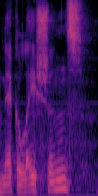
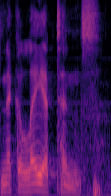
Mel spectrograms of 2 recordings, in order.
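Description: First: The ending sounds like 'lay-shuns', no separate i. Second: The ending sounds like 'lay-eye-tans', with separate i. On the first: "If it was after the T, it would be" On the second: "but before it, it's"

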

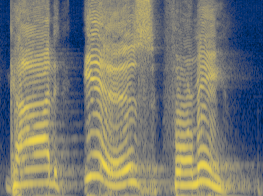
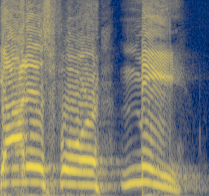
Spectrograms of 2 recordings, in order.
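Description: First: The stress falls on the word is. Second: The stress falls on the word me.

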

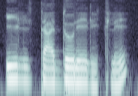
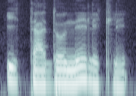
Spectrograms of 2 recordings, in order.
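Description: No difference in how they are said.

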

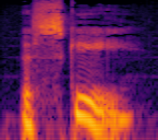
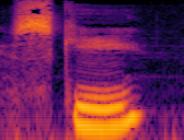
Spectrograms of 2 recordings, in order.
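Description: First: A small vowel comes before the s. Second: The word starts directly with the s.

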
